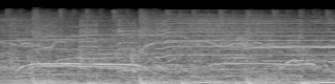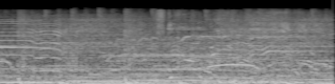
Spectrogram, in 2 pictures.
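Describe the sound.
A teenage crowd at a concert with a topless singer yells, whoops and cheers loudly and without a break, shrill screams cutting through a dense roar.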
